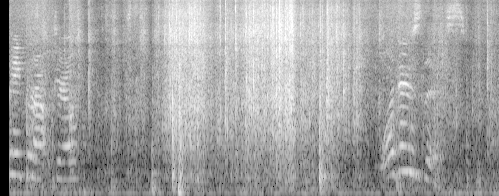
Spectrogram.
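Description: Packing paper crinkling and cardboard rustling as a large shipping box is handled and opened, loudest in the middle, with a thump about two seconds in and a knock near four seconds.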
